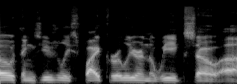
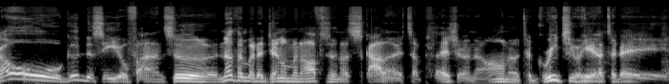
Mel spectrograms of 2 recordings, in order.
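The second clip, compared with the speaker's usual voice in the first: put-on Southern accent; 3 semitones higher than usual. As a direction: lay on a genteel Southern accent. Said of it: "people down south could be like".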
